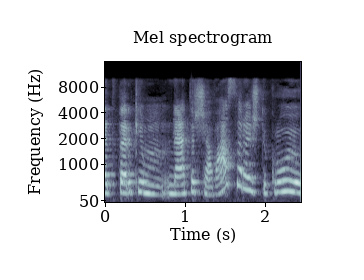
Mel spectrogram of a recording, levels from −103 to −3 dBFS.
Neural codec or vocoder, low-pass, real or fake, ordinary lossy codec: none; 9.9 kHz; real; AAC, 48 kbps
